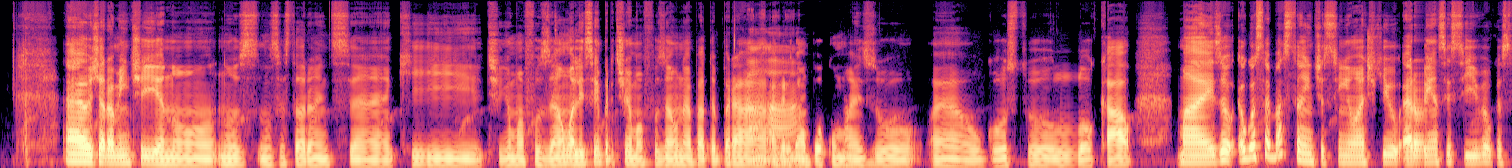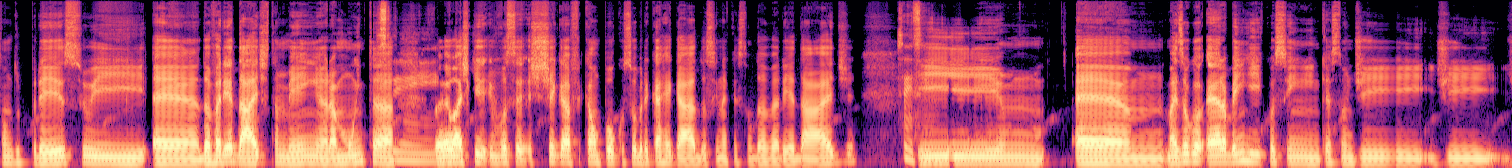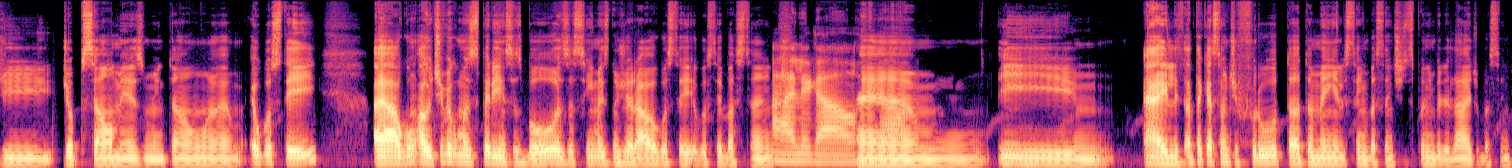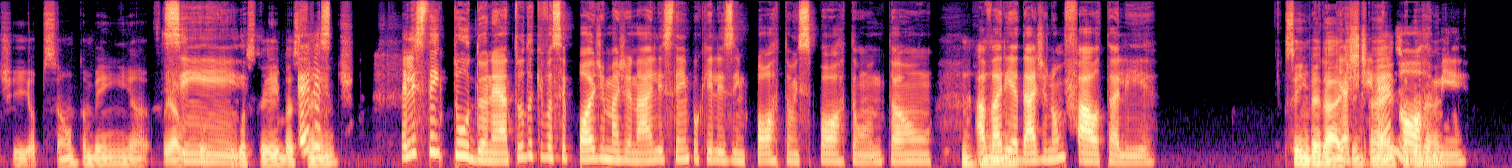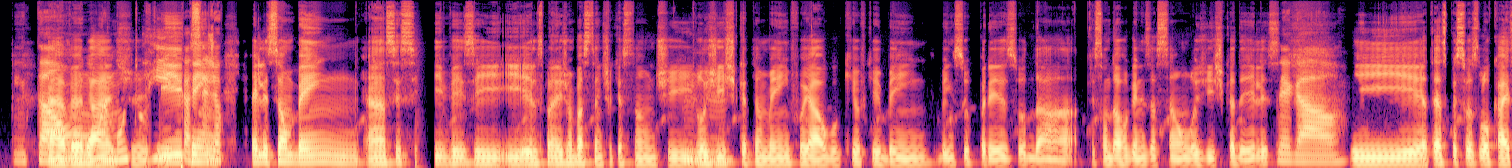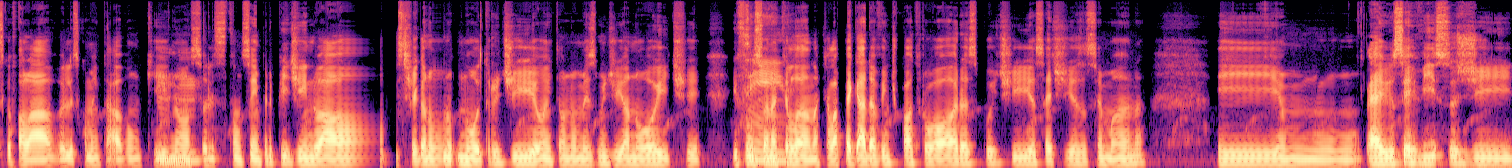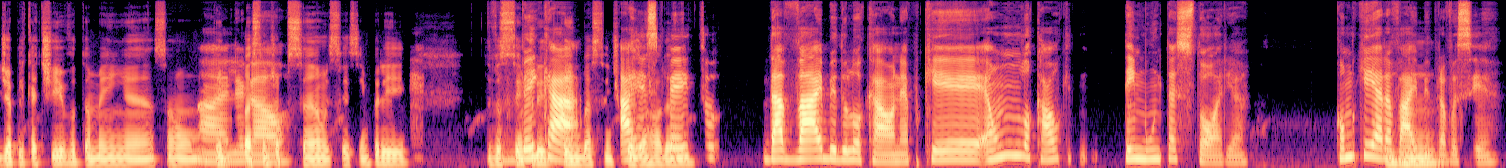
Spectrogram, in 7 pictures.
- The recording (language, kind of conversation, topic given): Portuguese, podcast, Que lugar subestimado te surpreendeu positivamente?
- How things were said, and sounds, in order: other background noise; tapping; distorted speech; drawn out: "Eh"; siren; unintelligible speech; in English: "vibe"; in English: "vibe"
